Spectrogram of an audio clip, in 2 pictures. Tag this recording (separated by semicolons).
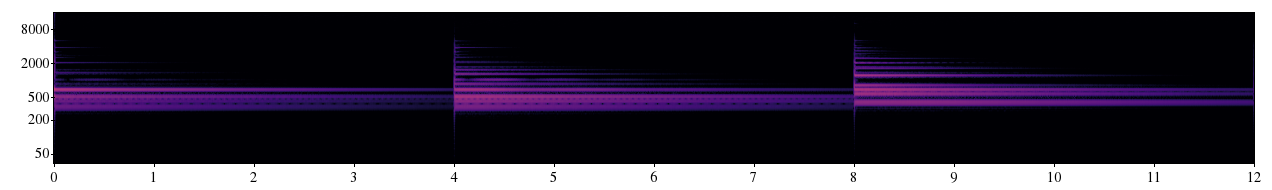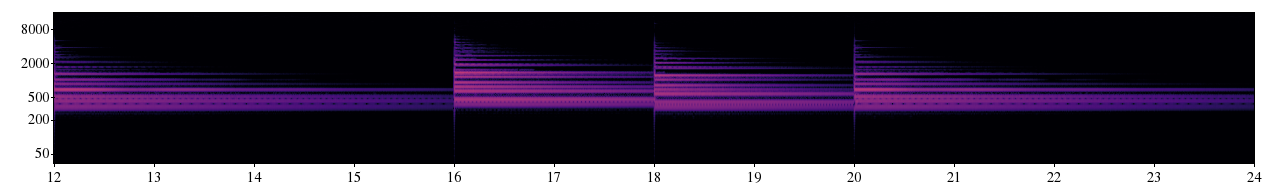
120; beat; blues; bpm; Chord; Fa; HearHear; loop; Rhodes; rythm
